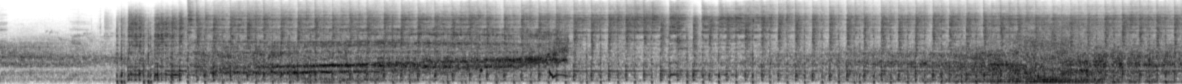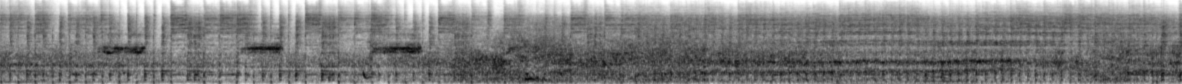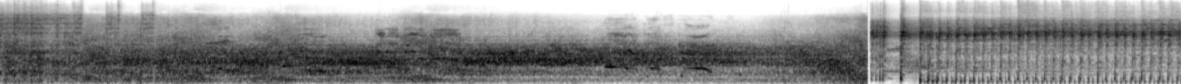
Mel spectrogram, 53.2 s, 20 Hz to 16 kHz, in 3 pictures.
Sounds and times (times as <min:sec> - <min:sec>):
Music: 0:01.6 - 0:37.9, 0:48.5 - 0:53.1.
